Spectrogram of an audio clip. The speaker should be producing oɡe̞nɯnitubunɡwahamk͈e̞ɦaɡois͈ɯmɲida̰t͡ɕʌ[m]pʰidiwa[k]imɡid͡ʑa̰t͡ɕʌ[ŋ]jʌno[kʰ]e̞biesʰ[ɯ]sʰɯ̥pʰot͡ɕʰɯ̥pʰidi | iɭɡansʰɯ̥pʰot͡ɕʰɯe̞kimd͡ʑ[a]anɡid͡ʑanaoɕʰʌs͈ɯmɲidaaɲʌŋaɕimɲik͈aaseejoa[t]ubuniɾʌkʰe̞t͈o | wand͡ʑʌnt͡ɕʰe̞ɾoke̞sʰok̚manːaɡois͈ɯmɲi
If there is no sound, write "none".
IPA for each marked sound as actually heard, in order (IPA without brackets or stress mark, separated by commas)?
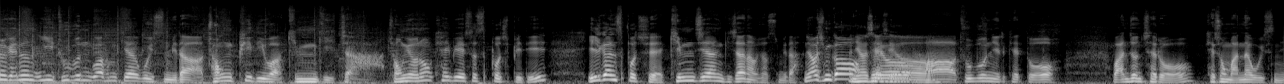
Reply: ŋ, k, ŋ, kʰ, ɯ, i, t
